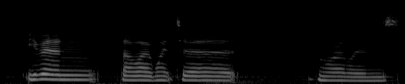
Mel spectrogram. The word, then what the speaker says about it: New Orleans: Um, I haven't had gumbo before, even though I went to New Orleans or Norins as the locals say.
